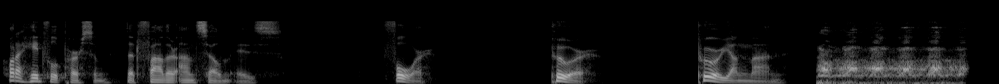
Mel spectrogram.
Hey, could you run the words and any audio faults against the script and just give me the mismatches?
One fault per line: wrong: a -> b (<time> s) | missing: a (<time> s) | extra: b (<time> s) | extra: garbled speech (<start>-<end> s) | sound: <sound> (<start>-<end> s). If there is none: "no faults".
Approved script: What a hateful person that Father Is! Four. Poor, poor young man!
extra: Anselm (1.8 s)
sound: bark (8.2-9.7 s)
